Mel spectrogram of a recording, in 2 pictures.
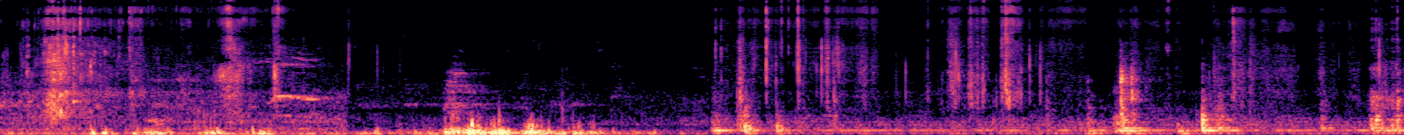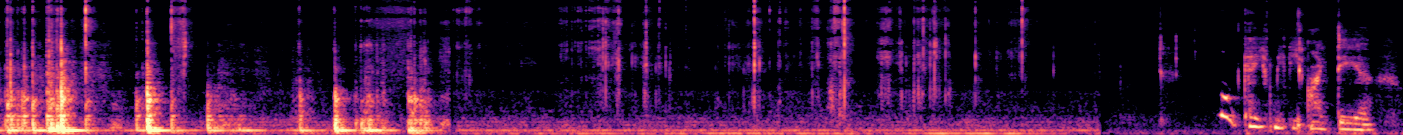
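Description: Wet cotton fabric being squeezed and sloshed in a bowl of tea for tea-staining, followed by scissors cutting through the cotton with repeated sharp snips over a steady low hum.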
